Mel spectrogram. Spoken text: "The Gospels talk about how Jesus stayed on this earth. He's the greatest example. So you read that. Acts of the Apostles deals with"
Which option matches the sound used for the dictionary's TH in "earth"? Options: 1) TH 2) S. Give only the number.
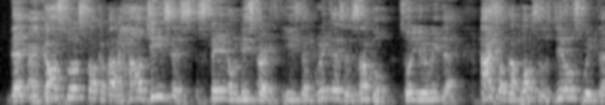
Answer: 1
